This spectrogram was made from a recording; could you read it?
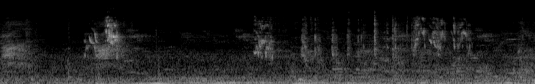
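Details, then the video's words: Pet budgerigars playing, squabbling and grooming together, giving scattered scratchy chirps and short warbled notes over a steady low background hum. "Budgies Unfiltered! Love, Fights, Fun & Chatter All Day Long"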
